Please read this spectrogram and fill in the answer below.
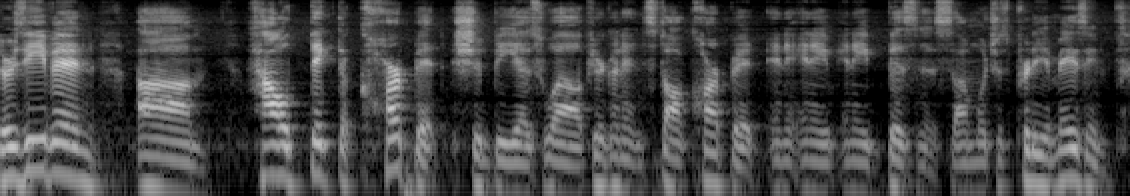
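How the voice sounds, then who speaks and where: A man with a normal speaking voice and an American accent, medium pitch, ordinary pitch variation, big swings in loudness, moderate pace, very clean recording with a silent background. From New York City (Hell's Kitchen, Manhattan). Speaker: restaurateur and sommelier. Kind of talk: interview. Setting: restaurant with construction noise.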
